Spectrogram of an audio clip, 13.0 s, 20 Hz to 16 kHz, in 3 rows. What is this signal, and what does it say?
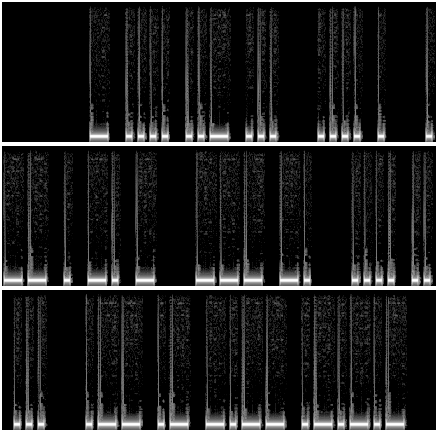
Morse code, heard as a keyed tone, about 20 wpm, 700 Hz. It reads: THUS HE WENT ON HIS WAY.
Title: Sentences from Top 1000 Words - Review Part 5 - 20wpm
